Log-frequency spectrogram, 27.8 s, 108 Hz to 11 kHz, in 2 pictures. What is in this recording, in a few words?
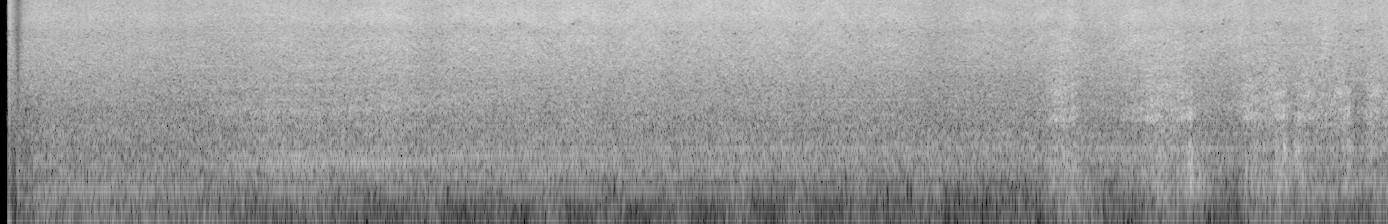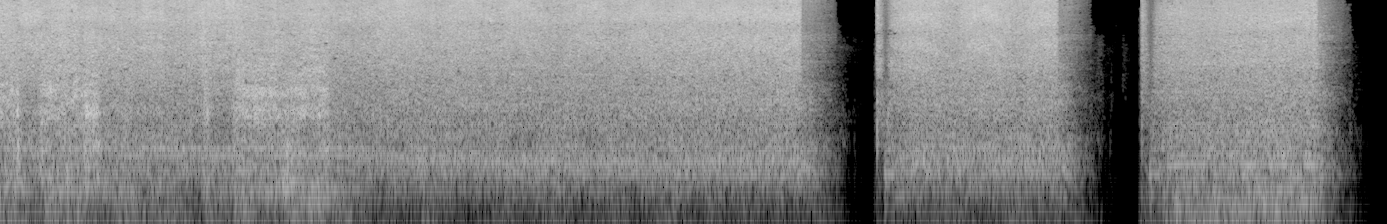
industrial pressure washer kartcher k2 on run various close to nozzle; zapsplat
